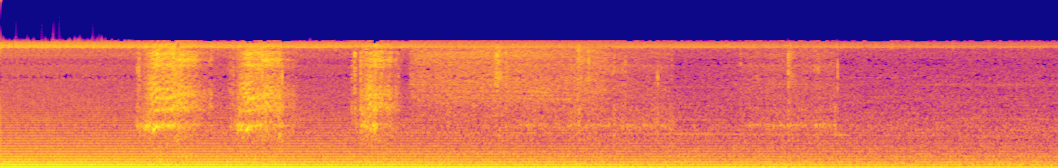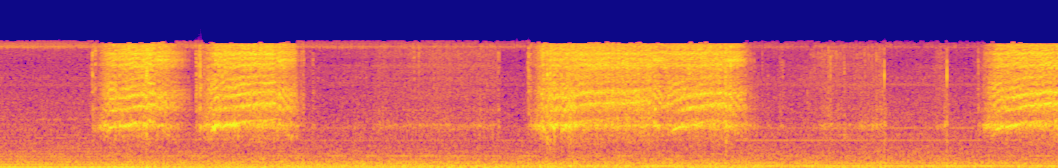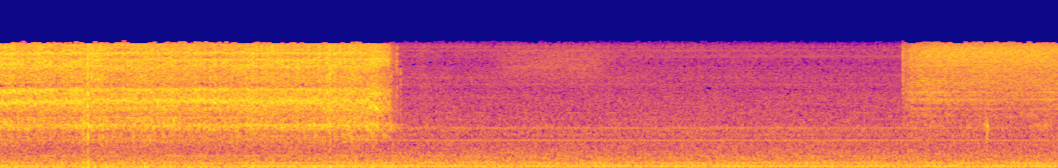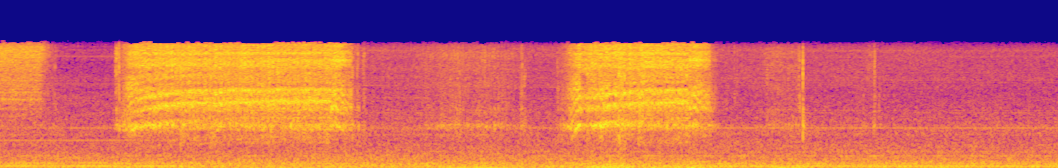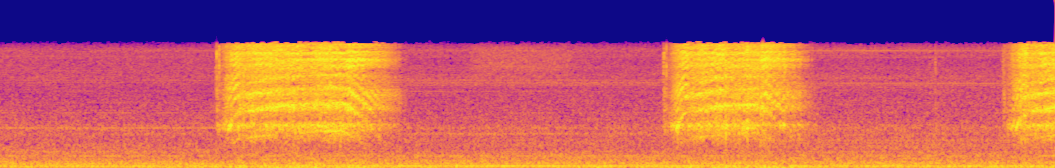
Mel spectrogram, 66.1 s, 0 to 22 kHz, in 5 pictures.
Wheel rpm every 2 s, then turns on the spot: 10, 40, 20, 10, 10, 0, 0, 60, 50, 30, 130, 30, 40, 160, 160, 90, 0, 0, 0, 0, 50, 140, 20, 80, 40, 0, 0, 40, 130, 0, 70, 50, 40.
6-10 16-18 22-24 30-32 44-46 48-50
